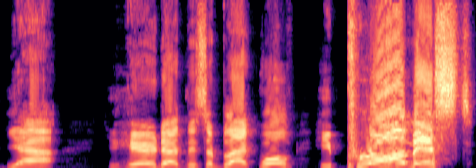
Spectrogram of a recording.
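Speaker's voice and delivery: loud, high taunt rising to a yell; triumphant shout. Acted. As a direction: crow it, ending in a drawn-out yell. Mock taunt at a character.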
